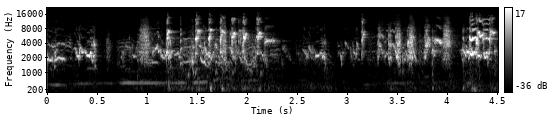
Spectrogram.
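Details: Australian parrots chirping together, a dense chatter of overlapping high squeaks and warbles with brief pauses, plus a faint steady low tone in the background.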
